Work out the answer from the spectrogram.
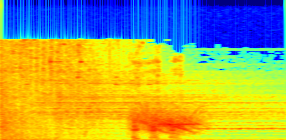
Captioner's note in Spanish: Risas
